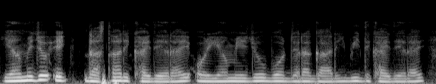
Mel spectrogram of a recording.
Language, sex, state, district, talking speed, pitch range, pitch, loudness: Hindi, male, Arunachal Pradesh, Longding, 290 wpm, 140-155 Hz, 145 Hz, -15 LUFS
